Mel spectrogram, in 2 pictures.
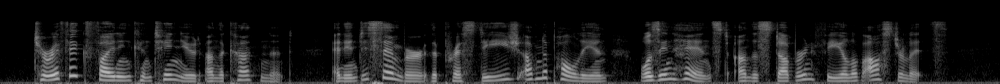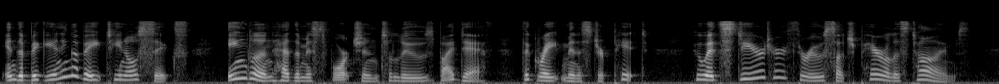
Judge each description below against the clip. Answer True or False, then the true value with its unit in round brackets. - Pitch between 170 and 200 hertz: True (185 Hz)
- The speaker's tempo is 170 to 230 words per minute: False (140 wpm)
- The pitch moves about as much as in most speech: False (6.6 semitones)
